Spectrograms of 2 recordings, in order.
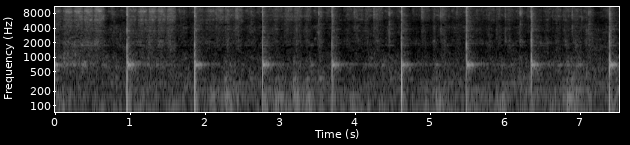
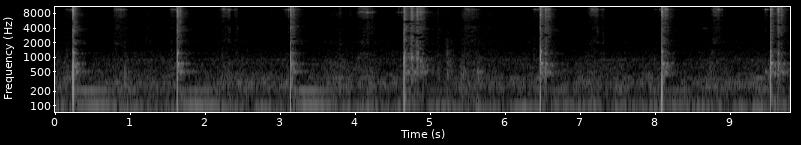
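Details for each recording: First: Hand-lapping a valve on a Mercedes OM366 engine with suction-cup tool: ringing taps and gritty rub, sound changing as lapping paste wears off the seat. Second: Mercedes OM366 diesel cylinder head on the bench: valves lifted and dropped onto their seats give crisp bright clinks about every 1.5 seconds; a ringing sound indicates an ideally cut seat, while a dull thud indicates a poorly cut one.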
